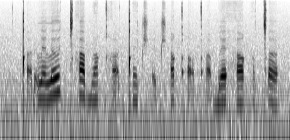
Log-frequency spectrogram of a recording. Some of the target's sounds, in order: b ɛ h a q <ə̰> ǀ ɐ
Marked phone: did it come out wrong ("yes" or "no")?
yes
